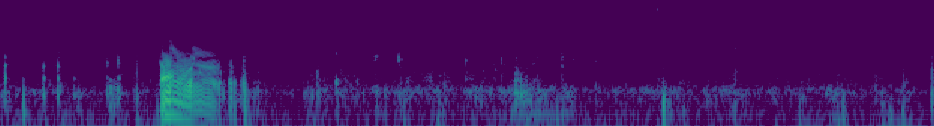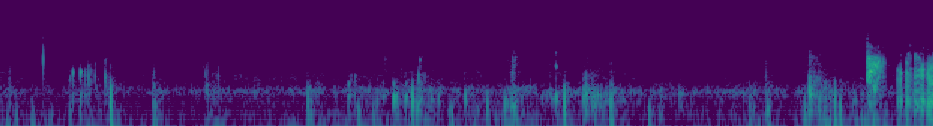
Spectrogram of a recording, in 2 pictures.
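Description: Scattered gurgles and squeaky rumbles over a quiet background, with a few louder bursts; normal stomach growling from digestion.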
